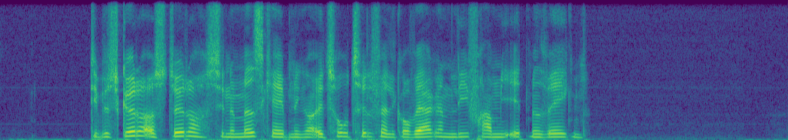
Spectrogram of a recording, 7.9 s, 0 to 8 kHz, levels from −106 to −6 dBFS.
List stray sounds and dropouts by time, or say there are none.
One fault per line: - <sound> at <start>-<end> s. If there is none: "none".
none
